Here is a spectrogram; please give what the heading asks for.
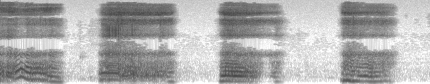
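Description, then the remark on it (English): A voice imitates a dying person gasping for breath: four loud, raspy, strained gasps in a steady rhythm, each about a second long with short pauses between. “Gasping for breath.”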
